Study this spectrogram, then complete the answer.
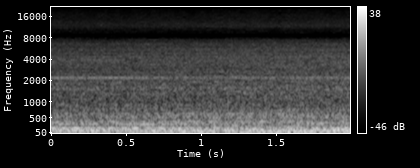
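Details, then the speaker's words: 1954 Chevy 3100 pickup, heater/AC blower on defrost; a loud steady rush of air with an even low rumble and no ticks or squeals, blower running strong. "That blower kicks out some air. You can feel it. You can hear it. You can hardly hear anything else."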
